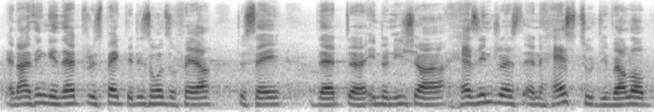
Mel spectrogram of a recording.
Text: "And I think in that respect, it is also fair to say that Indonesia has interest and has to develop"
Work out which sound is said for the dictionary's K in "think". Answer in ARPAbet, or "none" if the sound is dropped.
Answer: K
